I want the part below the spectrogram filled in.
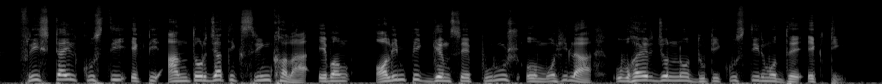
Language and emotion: Bengali, neutral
